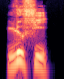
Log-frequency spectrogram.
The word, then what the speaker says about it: Luffy: Wobei dann die Japaner auch versuchen zu erklären, nein, es ist nicht Luffy, weil wir kein R aussprechen können, sondern es ist so eine Mischung aus L und R und das klingt halt wie ein Luffy.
